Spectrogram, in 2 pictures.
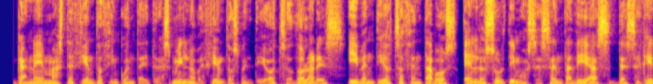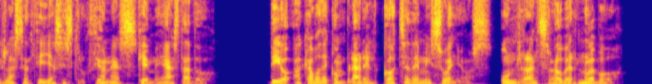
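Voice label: Spanish male; 西班牙语男; 外语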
